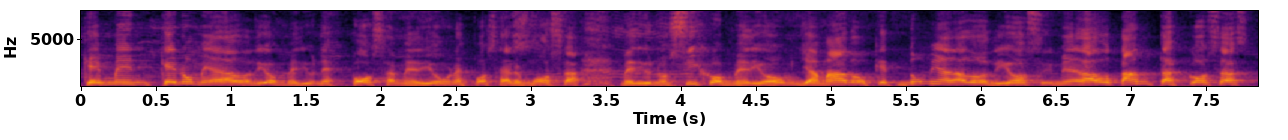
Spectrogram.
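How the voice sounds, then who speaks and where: A man's voice: high voice, quick pace, few pauses. A man, a pastor preaching a devotional sermon and telling a personal testimony with emphatic repetition. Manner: emphatic storytelling with heavy repetition.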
